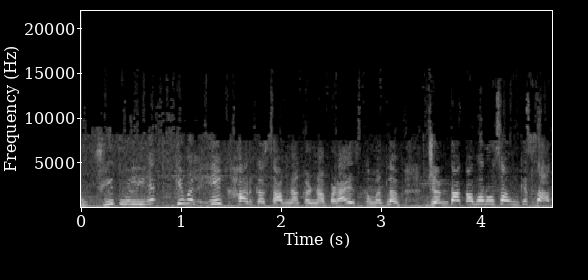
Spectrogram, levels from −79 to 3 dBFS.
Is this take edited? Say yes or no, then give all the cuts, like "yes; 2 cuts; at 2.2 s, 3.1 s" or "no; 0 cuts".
no; 0 cuts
